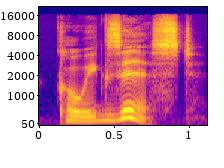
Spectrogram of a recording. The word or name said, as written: coexist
